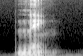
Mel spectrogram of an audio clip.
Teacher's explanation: Listen carefully to the rising tone on the first word, which indicates capability.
